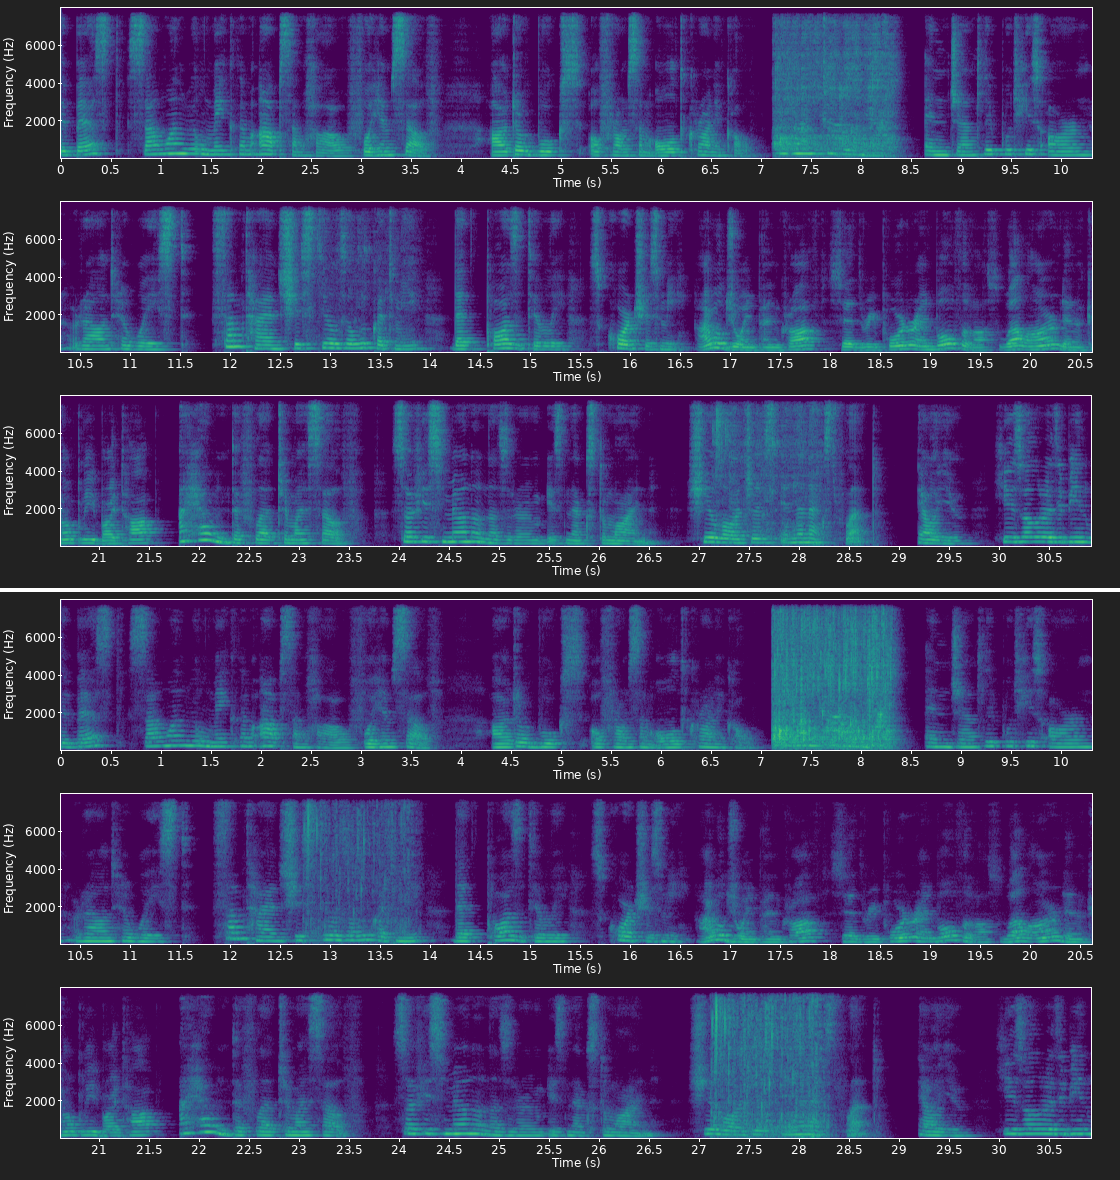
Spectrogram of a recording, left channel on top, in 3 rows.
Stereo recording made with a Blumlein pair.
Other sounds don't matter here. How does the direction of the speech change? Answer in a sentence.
In this clip you hear the speech stay in one place.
